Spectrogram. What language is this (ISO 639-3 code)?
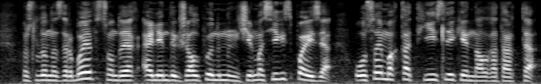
kaz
